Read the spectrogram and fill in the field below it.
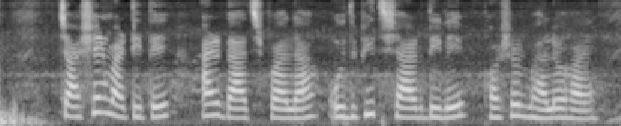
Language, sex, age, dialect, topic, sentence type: Bengali, female, 18-24, Northern/Varendri, agriculture, statement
